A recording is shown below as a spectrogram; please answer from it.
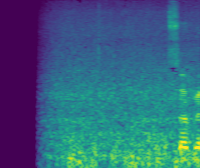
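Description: Wind buffeting the microphone over the steady wash of ocean surf. It starts abruptly about half a second in, after a moment of silence.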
